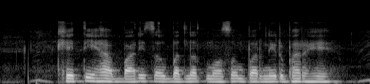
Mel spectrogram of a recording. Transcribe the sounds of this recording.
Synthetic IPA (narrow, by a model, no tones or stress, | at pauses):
kʰeːt̪iɦãbaːɾɪsəːbəd̪lət̪mɔːsəmpɐɾnɪɾbʱəɾɦeː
